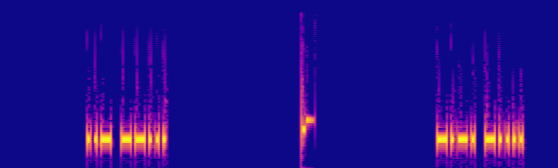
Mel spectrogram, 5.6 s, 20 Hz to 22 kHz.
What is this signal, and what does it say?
Morse code, heard as a keyed tone, about 36 wpm, 700 Hz. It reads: U 7 C 6
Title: Single-Letter Single-Number 35wpm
